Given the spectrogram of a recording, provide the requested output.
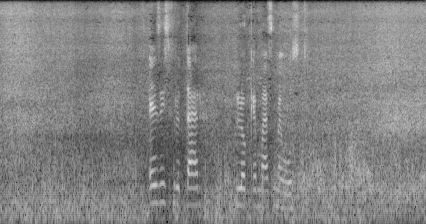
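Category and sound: nature, ocean waves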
